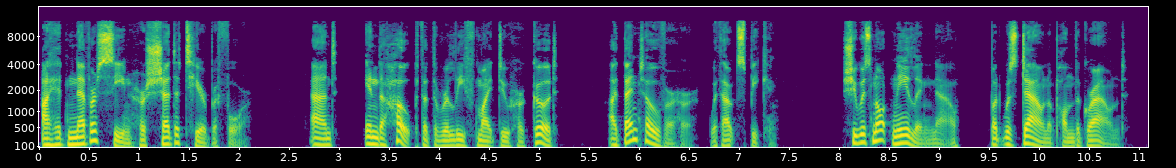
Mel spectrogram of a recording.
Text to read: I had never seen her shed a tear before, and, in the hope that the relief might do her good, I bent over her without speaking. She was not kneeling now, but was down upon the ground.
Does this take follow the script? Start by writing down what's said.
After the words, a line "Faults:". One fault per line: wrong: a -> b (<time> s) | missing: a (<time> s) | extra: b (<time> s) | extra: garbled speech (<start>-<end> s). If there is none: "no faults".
I had never seen her shed a tear before, and, in the hope that the relief might do her good, I bent over her without speaking. She was not kneeling now, but was down upon the ground.
Faults:
no faults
